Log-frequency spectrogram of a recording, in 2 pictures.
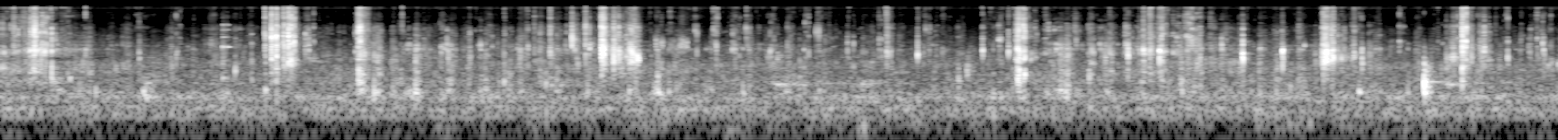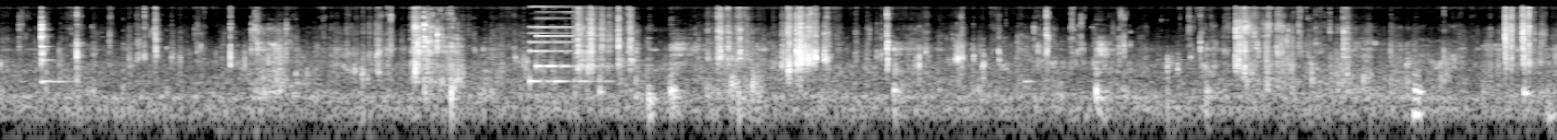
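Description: Pani puri being eaten: crisp hollow puri shells crunching as they are bitten, with wet slurping of the spiced pani water and chewing, in irregular bursts. A short beep-like tone sounds about twenty seconds in.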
